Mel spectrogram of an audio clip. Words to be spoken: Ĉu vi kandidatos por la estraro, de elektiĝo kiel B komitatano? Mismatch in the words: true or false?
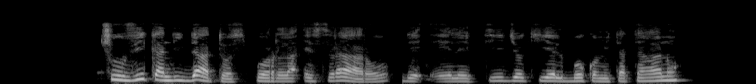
false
